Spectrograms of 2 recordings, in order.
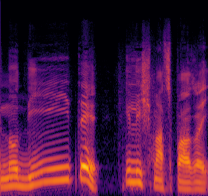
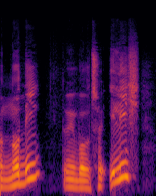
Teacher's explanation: যখন তুমি উচ্চারণ করতে যাও তখন কিন্তু তুমি দীর্ঘইটাকে দীর্ঘ করে উচ্চারণ করো না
